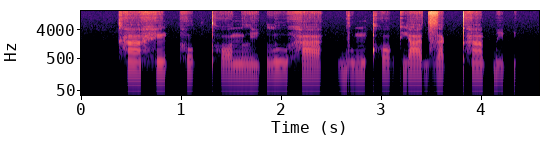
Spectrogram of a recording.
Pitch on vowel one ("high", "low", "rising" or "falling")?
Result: falling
